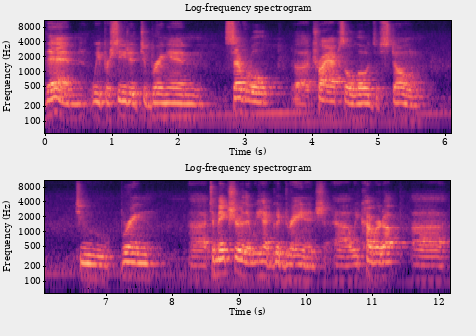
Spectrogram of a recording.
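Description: A man at a very slow pace, fairly even in intonation, with audible room echo. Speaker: channel host. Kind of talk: casual project narration. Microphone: camera far.

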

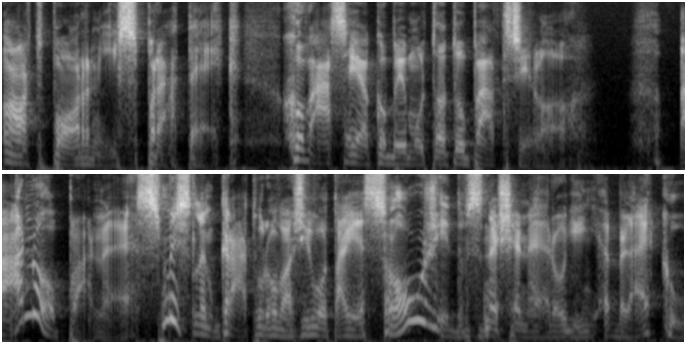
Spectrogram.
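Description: This is a put-on character voice from a man. The pitch is medium. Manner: aggressive, muttering.

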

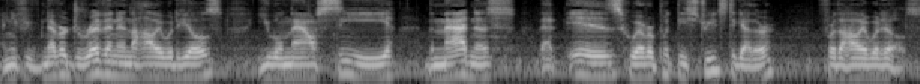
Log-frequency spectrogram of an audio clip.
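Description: Dry with no echo over light background noise, a man speaks at a moderate pace in a fairly low voice with ordinary pitch variation. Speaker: voice actor. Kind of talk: casual talk to camera. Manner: joking, self-deprecating.

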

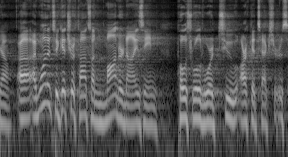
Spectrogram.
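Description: An ordinary speaking voice at a moderate pace, with ordinary pitch variation and a quiet background. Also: man, medium pitch for a man. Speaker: panel moderator. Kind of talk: moderated panel discussion. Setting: stage with audience. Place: hall.

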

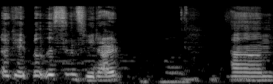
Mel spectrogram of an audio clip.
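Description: A woman talks in a dry sound with no echo. Faint music plays in the background. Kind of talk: casual talk to a child. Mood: patient, gently amused. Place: car. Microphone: phone near.

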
